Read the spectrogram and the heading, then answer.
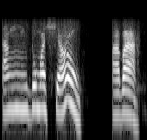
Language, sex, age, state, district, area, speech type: Bodo, female, 60+, Assam, Kokrajhar, rural, conversation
